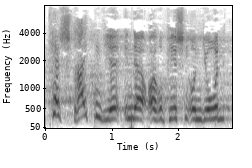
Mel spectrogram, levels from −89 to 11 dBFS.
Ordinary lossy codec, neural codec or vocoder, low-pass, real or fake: none; none; none; real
